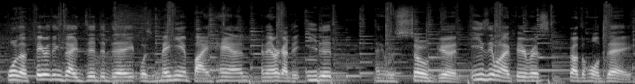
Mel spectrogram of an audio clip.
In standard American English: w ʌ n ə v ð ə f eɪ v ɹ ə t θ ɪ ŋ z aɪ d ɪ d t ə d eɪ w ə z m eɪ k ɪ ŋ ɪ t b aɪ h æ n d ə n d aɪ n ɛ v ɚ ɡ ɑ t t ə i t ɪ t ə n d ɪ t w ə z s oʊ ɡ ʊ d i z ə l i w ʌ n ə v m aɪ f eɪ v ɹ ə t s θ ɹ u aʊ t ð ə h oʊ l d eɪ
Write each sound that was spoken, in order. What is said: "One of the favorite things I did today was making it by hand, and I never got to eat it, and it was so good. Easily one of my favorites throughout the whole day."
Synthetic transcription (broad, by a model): w ʌ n ə v ð ə f eɪ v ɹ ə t θ ɪ ŋ z aɪ d ɪ d t ə d eɪ w ə z m eɪ k ɪ ŋ ɪ t b aɪ h æ n d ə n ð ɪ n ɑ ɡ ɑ t t i t ɪ t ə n ɪ t w ə z s oʊ ɡ ʊ d i z i w ʌ n m aɪ f eɪ v ɹ ə t s θ ɹ u aʊ t ð ə h oʊ l d eɪ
